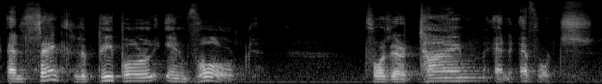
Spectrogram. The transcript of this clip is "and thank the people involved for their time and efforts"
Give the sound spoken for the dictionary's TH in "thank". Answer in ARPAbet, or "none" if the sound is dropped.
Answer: TH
